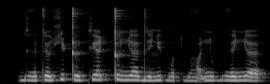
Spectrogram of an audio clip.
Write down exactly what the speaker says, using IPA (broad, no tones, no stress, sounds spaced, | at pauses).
ɡʱ e t ø ç i ʈ ʉ kʲ ɑː c ʈ u ɲ ɛː d i lʲ ʉ b o t bʱ ɑ̰ ɲ u bʱ e ɲ ɛ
